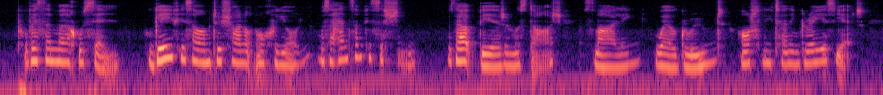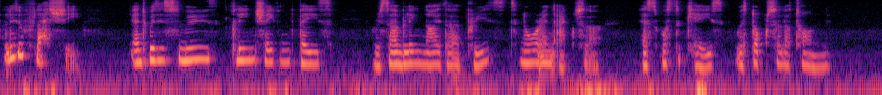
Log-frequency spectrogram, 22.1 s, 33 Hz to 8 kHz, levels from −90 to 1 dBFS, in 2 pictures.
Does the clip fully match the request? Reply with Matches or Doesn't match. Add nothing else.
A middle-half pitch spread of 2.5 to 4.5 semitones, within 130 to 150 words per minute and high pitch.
Matches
